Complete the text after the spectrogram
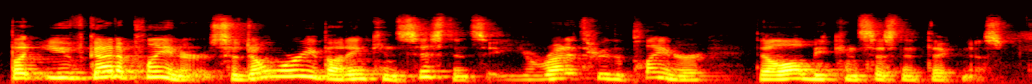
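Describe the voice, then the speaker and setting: Relaxed forties man giving shop advice. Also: high voice, fast. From Denver area. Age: 40s. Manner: relaxed, practical advice with folksy asides. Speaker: woodworking show co-host. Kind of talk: live-stream Q&A, casual chat.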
